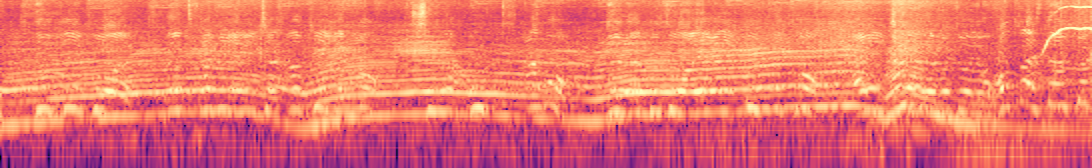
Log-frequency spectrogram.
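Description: Stunt motorcycle's engine revving up and down repeatedly as the rider works the throttle through stunts, the pitch dropping sharply about two, four and a half, and seven seconds in.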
